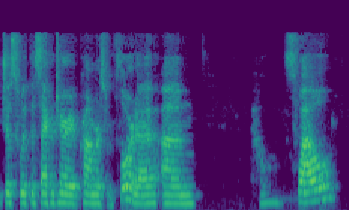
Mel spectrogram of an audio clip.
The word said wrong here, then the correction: Sowell: did I say it right there, Kim? I was practicing. – Sowell, like how? – Sowell, yes. Secretary Sowell and others,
